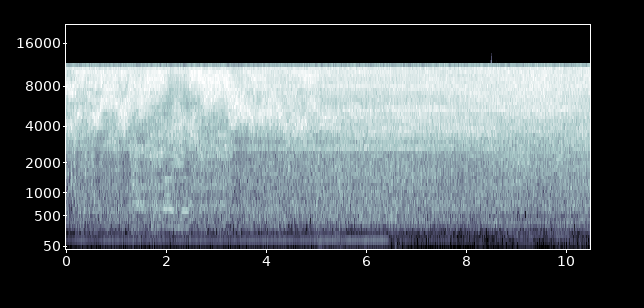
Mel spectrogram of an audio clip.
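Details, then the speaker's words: Sharp Twin Energy upright vacuum after a tune-up, with the brush roller run in and lubricated and the old filthy filters still fitted. A steady motor hiss with a constant high tone and no knocking or grinding: running normally. "yeah that brush roller is moving smoothly now that it's run in there and I've worked some lubrication into it"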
